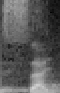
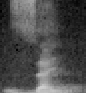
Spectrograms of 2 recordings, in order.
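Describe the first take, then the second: First: The word begins with an S sound. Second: The word begins with a Z sound. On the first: The speaker calls it wrong. "do not say Sai" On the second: The speaker calls it right. "you pronounce it Zai"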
